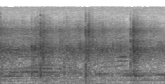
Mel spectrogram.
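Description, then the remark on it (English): An audience claps in an even rhythm, three soft, sharp bursts about half a second apart over a faint background murmur, giving a clap offering to Jesus. “Put your hands together, give Jesus a clap offering.”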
